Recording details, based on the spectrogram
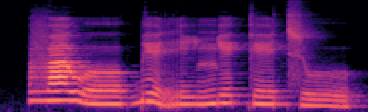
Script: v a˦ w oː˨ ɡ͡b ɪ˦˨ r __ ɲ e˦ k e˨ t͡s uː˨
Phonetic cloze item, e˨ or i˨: i˨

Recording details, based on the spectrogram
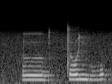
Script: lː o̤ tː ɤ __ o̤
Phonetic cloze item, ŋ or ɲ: ɲ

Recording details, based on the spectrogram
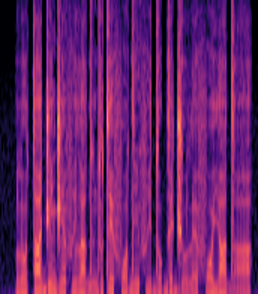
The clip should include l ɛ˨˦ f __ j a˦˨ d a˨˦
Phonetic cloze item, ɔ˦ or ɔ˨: ɔ˦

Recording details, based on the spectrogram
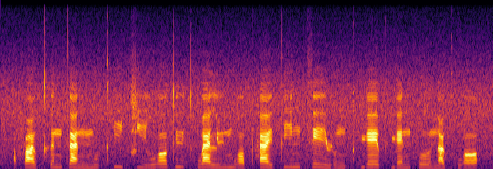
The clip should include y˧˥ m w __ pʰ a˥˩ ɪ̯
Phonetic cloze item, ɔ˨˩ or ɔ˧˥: ɔ˨˩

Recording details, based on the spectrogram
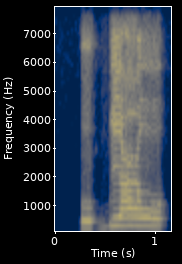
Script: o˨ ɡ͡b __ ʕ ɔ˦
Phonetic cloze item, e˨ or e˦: e˦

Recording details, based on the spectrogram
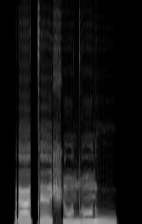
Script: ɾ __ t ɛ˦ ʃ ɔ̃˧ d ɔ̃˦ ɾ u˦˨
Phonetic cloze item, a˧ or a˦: a˦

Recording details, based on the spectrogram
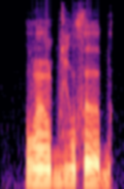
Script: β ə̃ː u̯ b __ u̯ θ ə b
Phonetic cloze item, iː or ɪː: iː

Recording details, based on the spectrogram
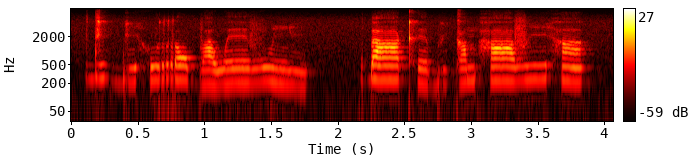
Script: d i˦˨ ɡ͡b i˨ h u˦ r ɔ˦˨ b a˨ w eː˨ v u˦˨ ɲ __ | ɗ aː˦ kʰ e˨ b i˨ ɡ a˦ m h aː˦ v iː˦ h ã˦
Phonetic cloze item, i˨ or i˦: i˨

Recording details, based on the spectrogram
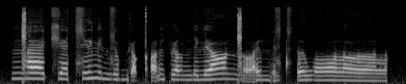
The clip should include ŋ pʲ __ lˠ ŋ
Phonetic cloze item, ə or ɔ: ɔ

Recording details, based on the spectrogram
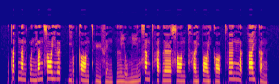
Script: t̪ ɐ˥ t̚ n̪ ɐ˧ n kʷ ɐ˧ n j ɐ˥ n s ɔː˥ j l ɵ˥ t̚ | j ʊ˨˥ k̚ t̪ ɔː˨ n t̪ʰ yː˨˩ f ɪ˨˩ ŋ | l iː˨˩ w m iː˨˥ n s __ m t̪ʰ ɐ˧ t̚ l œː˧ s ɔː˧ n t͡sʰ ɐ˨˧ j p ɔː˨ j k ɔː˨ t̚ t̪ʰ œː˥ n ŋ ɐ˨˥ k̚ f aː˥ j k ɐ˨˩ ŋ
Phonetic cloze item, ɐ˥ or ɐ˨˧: ɐ˥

